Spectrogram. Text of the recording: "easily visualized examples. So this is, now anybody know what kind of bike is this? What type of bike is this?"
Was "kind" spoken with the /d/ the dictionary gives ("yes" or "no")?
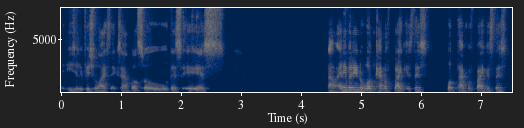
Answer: yes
